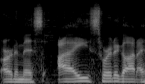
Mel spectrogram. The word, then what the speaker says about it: ARTMS: by Artemis I I recently learned that it's pronounced Artemis I swear to God I thought it was artms love red velvet I feel like I haven't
